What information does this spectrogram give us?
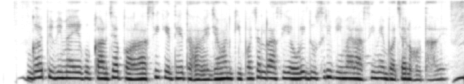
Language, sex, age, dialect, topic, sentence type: Bhojpuri, male, 18-24, Northern, banking, statement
